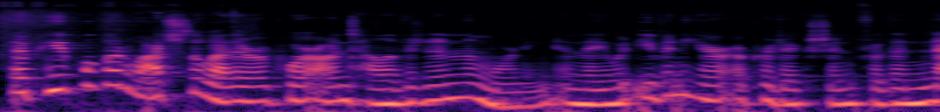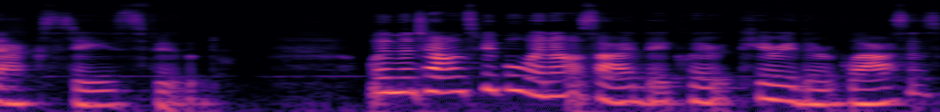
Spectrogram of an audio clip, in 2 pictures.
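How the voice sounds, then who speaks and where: A woman reading a picture book aloud to children with lively expression, pausing to ask her listeners questions in hushed asides. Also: on the low side, creaky, slight background noise. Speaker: read-aloud storyteller for children.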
